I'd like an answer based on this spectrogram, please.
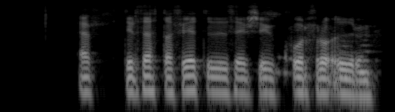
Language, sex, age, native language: Icelandic, male, 14, Icelandic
